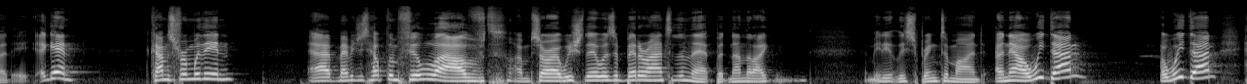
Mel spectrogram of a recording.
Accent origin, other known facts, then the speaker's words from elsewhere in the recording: Australia; I find that as an Australian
